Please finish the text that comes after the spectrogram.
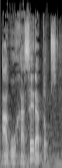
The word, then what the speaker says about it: Agujaceratops: Otra excepción son las etimologías derivadas del español, donde por ejemplo este género se pronuncia y castellaniza como agujaceratops, pues deriva de la palabra española aguja.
